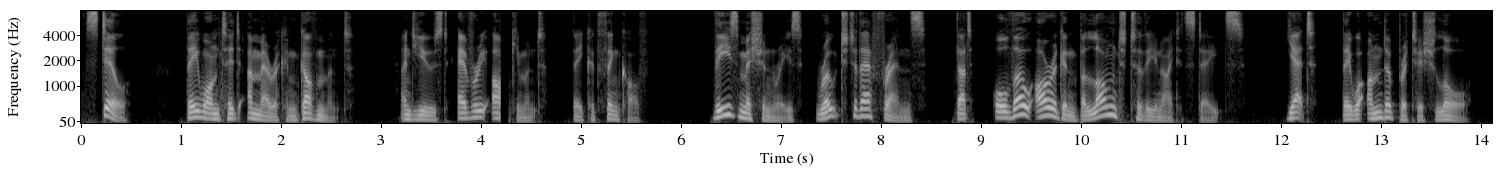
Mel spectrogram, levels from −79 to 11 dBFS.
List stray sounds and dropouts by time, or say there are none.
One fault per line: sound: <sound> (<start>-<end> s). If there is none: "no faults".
sound: dropout (4.2-4.3 s)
